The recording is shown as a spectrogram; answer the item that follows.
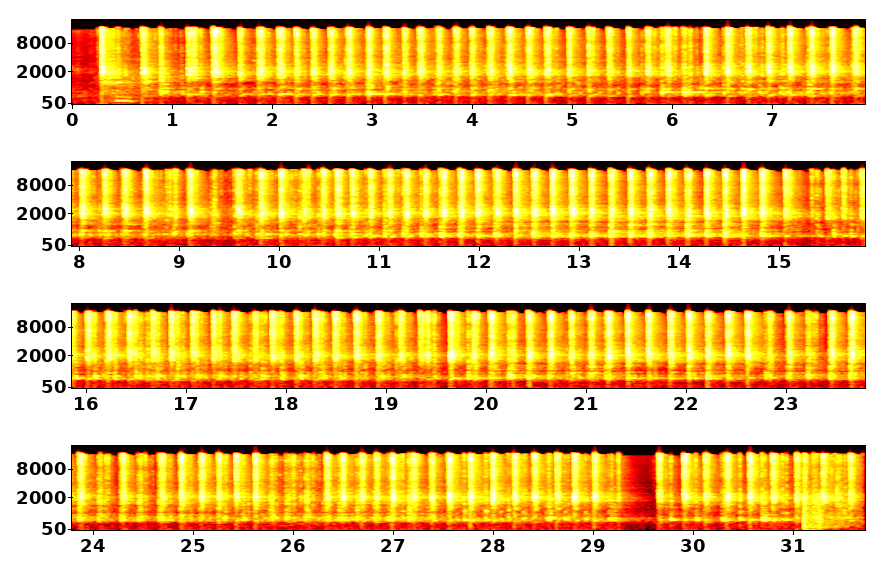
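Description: Wire balloon whisk beating egg whites for meringue in a glass bowl by hand: fast, even clinking of the wires against the glass, several strokes a second, stopping briefly near the end.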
